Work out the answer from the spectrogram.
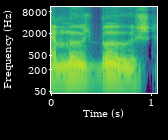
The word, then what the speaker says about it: amuse-bouche: please understand that they will serve you an amuse-bouche, which is not a real thing.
